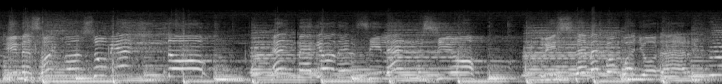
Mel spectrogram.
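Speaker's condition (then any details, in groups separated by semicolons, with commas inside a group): No condition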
